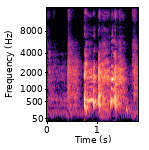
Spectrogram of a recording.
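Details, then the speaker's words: A child coughs about four times in a short, close run of hacking coughs in a small room. The family says they are still not over a cough. "Vous entendez qu'on est encore un petit peu dans la toux pour l'instant."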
